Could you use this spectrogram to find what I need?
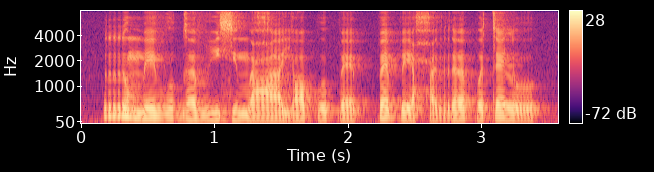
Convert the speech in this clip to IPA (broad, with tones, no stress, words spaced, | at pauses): rʊ˥˨ me˧˥˧vʊ˥˨ɡɜ˥˨ vi˧˥˧sʲʊ˧˥˧mə˩˧ ʕa˨˩jɒ˧˥˧pʊ˧˥˧pɛ˩˧ pːɛ˥pe˨˩ħə˩˧rɜ˧˥˧ pə˧˥˧tɛ˥lʊ˩˧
